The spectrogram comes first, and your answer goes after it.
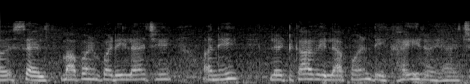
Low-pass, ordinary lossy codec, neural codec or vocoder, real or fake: none; none; codec, 16 kHz, 16 kbps, FreqCodec, larger model; fake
